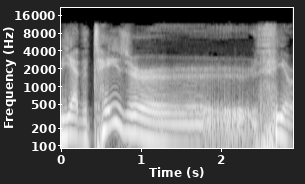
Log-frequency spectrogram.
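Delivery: very slow, deliberate, drawn-out delivery. Speaker laying out why the taser theory makes no sense, talking very slow. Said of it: "Why are you talking so slow?".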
